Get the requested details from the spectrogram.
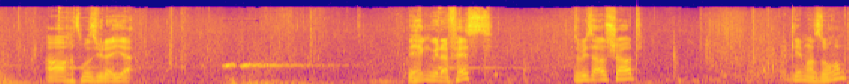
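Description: Oars splash softly in water as a boat glides along.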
